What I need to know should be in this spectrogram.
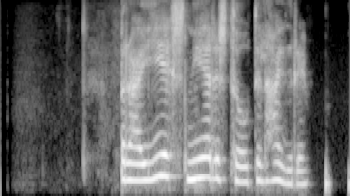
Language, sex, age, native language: Icelandic, female, 8, Icelandic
